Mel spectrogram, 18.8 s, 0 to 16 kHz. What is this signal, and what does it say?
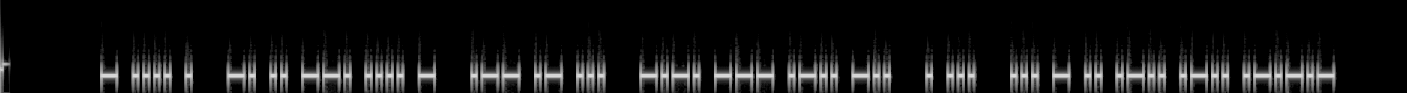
Morse code, heard as a keyed tone, about 17 wpm, 700 Hz. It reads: THE NIGHT WAS COLD ES STILL.
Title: Sentences from Top 400 Words and Abbreviations 17wpm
